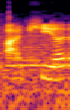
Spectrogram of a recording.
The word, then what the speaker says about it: IKEA: we made it to the care also called IKEA depending on who you ask but I have friends from Sweden whose family works for a care and that's how they say it so I'm going to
